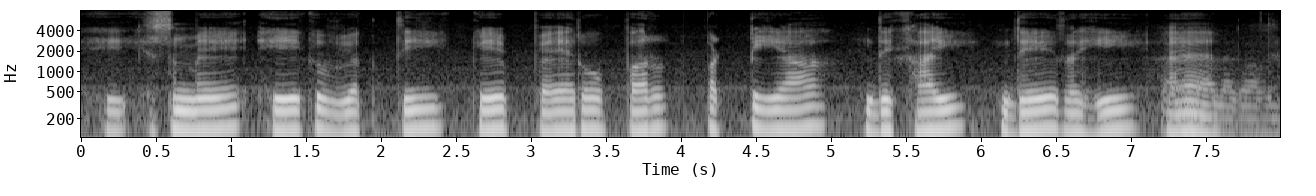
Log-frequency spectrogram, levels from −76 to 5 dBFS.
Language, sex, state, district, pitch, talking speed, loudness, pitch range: Hindi, male, Uttar Pradesh, Jalaun, 130 Hz, 90 wpm, -15 LUFS, 125-135 Hz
